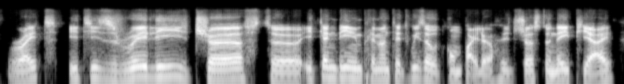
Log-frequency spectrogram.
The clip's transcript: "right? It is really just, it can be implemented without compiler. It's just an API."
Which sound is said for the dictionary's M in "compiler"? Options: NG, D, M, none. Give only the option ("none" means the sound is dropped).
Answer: M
